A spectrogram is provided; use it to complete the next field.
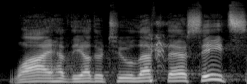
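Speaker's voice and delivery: thundering lordly voice, very loud, high and booming. Playing the lord as he turns and speaks, in a booming voice. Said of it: "And his voice booms".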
